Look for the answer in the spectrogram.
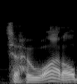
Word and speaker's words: Tehuatl: It's spelled T-E-H-U-A-T-L, which would probably make you think it's Tehuatl, but it's not. It's Tehuatl.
